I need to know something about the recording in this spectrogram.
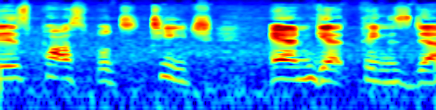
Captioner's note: none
